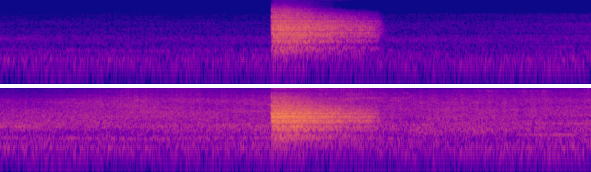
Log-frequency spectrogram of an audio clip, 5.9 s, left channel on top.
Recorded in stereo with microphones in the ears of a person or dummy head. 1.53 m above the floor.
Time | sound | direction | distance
2.7 | a gunshot | 65° right (ahead or behind) | 1.0 m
